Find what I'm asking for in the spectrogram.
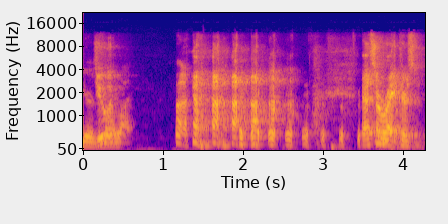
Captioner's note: laughs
